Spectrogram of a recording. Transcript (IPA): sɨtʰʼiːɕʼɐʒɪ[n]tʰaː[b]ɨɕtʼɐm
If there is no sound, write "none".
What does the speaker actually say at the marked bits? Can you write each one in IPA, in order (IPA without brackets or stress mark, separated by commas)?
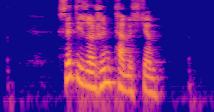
n, m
